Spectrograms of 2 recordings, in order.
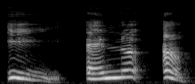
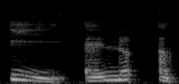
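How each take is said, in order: First: "I N un" spelled slowly, then "un" said clearly and louder; slow clear sounding out. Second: "I N un" repeated slowly and softly; softer repeat. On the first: Teacher modelling the sound for pupils, slow and clear. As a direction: sound out the letters slowly for the class to repeat. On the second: Teacher repeating the sound after the model, softer. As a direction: echo it quietly, slow. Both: Shown as a demonstration. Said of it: "Répétez".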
